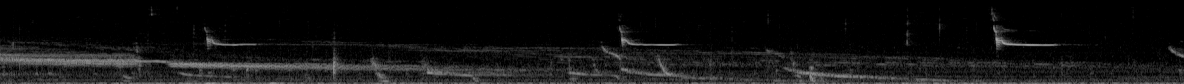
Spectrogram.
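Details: Under-ice chorus of Weddell seals in McMurdo Sound, Antarctica, November 2017, from an observatory 21 m below the sea ice: sharp high chirps ending in a flat tone every four seconds over many lower descending sweeps.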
